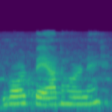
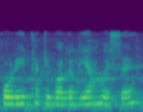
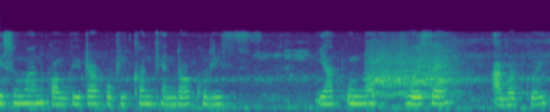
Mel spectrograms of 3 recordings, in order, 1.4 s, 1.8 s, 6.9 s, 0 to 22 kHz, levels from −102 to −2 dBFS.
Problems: constant background noise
